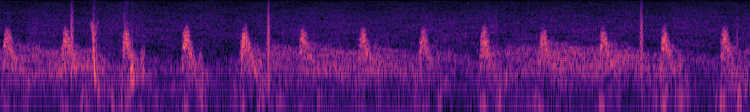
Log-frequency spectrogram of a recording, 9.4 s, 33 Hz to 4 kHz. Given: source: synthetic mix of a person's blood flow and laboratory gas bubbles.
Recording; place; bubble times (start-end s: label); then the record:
Doppler ultrasound of blood flow; subclavian vein
1.11-1.25 s: bubbles
1.56-1.82 s: bubbles
From the record:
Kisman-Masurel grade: 213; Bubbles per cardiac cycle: several, 3 to 8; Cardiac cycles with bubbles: 1 to 10%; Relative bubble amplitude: loud (0.450 to 0.775); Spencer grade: 1 (occasional bubble signal discernible with the cardiac motion signal, with majority of cardiac periods free of bubbles); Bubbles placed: anywhere in the cardiac cycle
